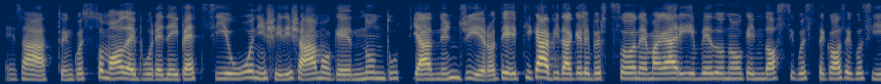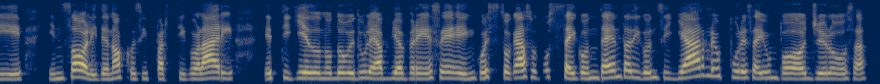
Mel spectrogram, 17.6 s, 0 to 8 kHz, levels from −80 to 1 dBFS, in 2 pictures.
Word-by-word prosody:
esatto, 175 -2 -2
in 165 - -9
questo 185 +6 -5
modo 195 0 +3
hai 175 - +3
pure 180 -1 -4
dei 175 0 -3
pezzi 190 +2 -3
unici, 200 -1 -3
diciamo, 195 +1 +2
che 170 -1 -2
non 205 +4 -5
tutti 205 -1 -8
hanno 180 +1 +4
in 230 +5 -3
giro. 175 -7 -2
Te 195 -2 +1
ti 225 +4 -10
capita 205 -5 +6
che 195 - -2
le 190 - -2
persone, 200 0 -2
magari, 195 0 +2
vedono 195 0 -4
che 195 - -6
indossi 190 +3 -5
queste 195 0 -8
cose 195 +1 -1
così 180 -1 -5 0.2
insolite, 185 -2 +3
no, 215 +4 +1
così 195 0 -11
particolari 190 +2 +2 0.3
e 195 +1 -5
ti 220 0 -10
chiedono 205 0 +1
dove 200 0 0
tu 215 +2 -6
le 210 -3 +2
abbia 195 0 +2
prese? 200 +3 -1
E 200 - +1
in 195 +3 -5
questo 215 +1 -3
caso 230 +3 +3
tu 240 +4 -12
sei 200 -5 +1
contenta 225 +5 0
di 235 -1 -3
consigliarle, 225 +7 +3
oppure 235 -5 -3
sei 205 -3 -1
un 225 +1 -6
po' 195 -2 +1
gelosa? 195 0 -3
195 Hz, 185 wpm, -22 LUFS, 190-210 Hz, 0.3 s, capita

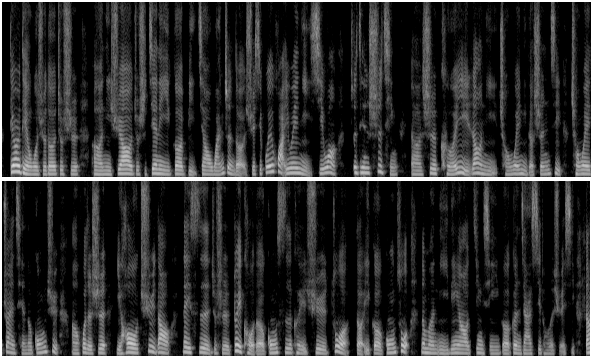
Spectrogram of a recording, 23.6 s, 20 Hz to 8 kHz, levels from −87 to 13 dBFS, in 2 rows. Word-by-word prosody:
第 280 - +8
二 285 -1 +12
点 195 -8 +5
我 170 0 +2
觉 170 +1 -3
得 180 0 +4
就 180 +1 -5
是， 175 -1 -5 0.3
呃， 170 -2 0
你 165 0 -3
需 180 +5 -5
要 195 -1 +8
就 175 -1 -8
是 170 0 -9
建 205 +3 +2
立 185 -3 +1
一 - - -4
个 180 0 +3
比 160 -3 -8
较 175 -2 -2
完 165 +4 -2
整 225 -6 0
的 - - -1
学 175 - -6
习 175 +3 -5
规 260 +8 +5
划， 290 -1 +2
因 210 - +1
为 230 0 +4
你 185 -7 -2
希 200 0 -3
望 230 -4 +3 0.3
这 245 - +1
件 235 0 +2
事 275 +5 -3
情， 165 -9 -8 0.2
呃， 165 -1 -5
是 205 +5 -1
可 180 -2 -2
以 220 -7 +1
让 210 0 0
你 165 - -8
成 170 +1 -7
为 185 -1 +2
你 185 -4 -3
的 - - -5
生 180 +1 -5
计， 200 -3 -5 0.2
成 180 -3 -3
为 185 -1 +4
赚 190 +1 -2
钱 160 -3 -10
的 160 0 -6
工 195 +7 0
具 235 -5 -5 0.2
啊， 160 -1 -5
或 200 +6 0
者 170 -4 -1
是 180 +2 -1
以 160 -1 -4
后 195 +2 +7
去 220 +3 -3
到 195 -4 +3 0.2
类 220 -3 +3
似 200 -3 -1
就 - - -10
是 170 -1 -4
对 270 - +5
口 180 -10 -1
的 150 - +1
公 185 +2 0
司 195 -1 -4
可 185 -1 -5
以 165 - -4
去 180 -3 -4
做 240 -7 +4
的 - - 0
一 80 - -6
个 165 -3 +1
工 190 +5 -1
作。 255 +4 +2 0.2
那 205 - 0
么 185 -2 0
你 165 -3 -6
一 - - -7
定 180 +2 -3
要 175 -2 0
进 185 +2 -6
行 155 -1 -8
一 155 - -11
个 155 - 0
更 175 -3 0
加 155 -1 -4
系 155 +2 -6
统 155 -1 -14
的 - - -9
学 - - -12
习， - - -7 0.2
当 195 +1 +5
185 Hz, 250 characters per minute, -21 LUFS, 170-205 Hz, 0.3 s, 二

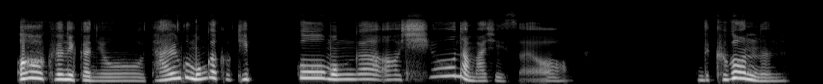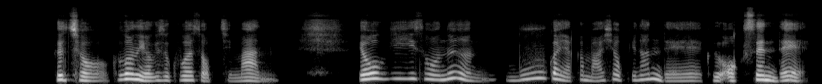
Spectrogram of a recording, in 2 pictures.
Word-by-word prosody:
어 275 +3 +7
그러니깐요. 170 - 0
달고 255 - +3
뭔가 270 +4 +5
그 235 -4 -14
깊고 290 +6 -1
뭔가 235 -2 -1
어 225 - -10
시원한 370 - -3
맛이 165 +1 -11
있어요. 165 +1 -16 1.2
근데 200 -1 -11
그거는 195 - +2 0.9
그렇죠. 195 -6 +1
그거는 235 0 +5
여기서 180 +1 -2
구할 200 +2 -3
수 195 - -8
없지만 165 +6 -7 0.8
여기서는 250 - 0
무가 250 +8 -3
약간 190 +4 -10
맛이 180 +7 -9
없기는 205 0 -8
한데 165 -8 -6
그 170 - -6
억센데 180 -1 +1
215 Hz, 230 characters per minute, -20 LUFS, 170-250 Hz, 1.2 s, 어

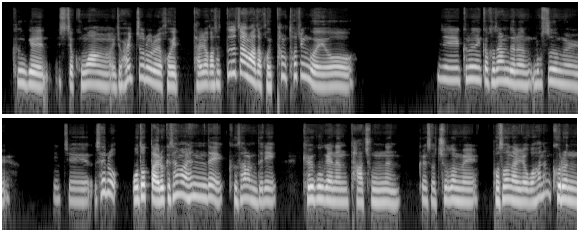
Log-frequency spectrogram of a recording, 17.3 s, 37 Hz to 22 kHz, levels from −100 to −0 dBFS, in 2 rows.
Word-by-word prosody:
그게 205 -5 +1 0.2
진짜 205 -3 -6
공항 200 -2 0
이제 180 - -5
활주로를 265 -2 0
거의 185 -1 0 0.2
달려가서 195 +1 -1
뜨자마자 350 - +5
거의 180 -1 -2
팡 320 -1 -5
터진 325 -1 -4
거예요. 180 -2 0 1.2
이제 260 -3 -4
그러니까 270 -2 0
그 230 0 -1
사람들은 215 -4 0
'목숨을 210 -2 -3 0.7
이제 190 -3 -10
새로 315 0 0 0.2
얻었다.' 215 0 +6
이렇게 205 +3 +6
생각을 260 0 +2
했는데 235 -5 0
그 205 - -6
사람들이 200 -2 -3 0.4
결국에는 205 -4 +3
다 185 -1 -3
죽는 180 -2 -3 0.3
그래서 195 -3 -7
죽음을 195 +1 -1 0.2
벗어나려고 195 -3 +2
하는 265 +8 -4
그런 215 -6 +5
210 Hz, 300 characters per minute, -25 LUFS, 190-240 Hz, 1.2 s, 얻었다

